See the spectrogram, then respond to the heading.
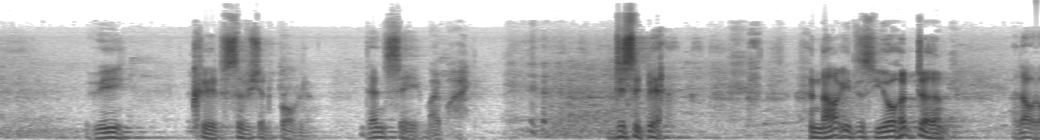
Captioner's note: laughs; laughs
